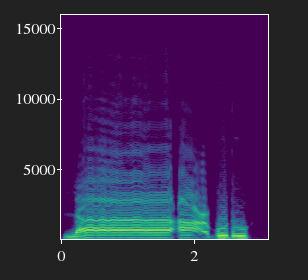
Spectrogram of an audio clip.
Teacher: لا کو لمبا کریں گے، الف مدہ ہے، الف سے پہلے زبر آ گیا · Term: مد منفصل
